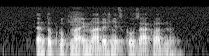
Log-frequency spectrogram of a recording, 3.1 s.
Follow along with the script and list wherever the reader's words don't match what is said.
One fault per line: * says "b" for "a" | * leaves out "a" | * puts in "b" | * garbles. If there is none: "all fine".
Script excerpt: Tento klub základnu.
* puts in "má i mládežnickou"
